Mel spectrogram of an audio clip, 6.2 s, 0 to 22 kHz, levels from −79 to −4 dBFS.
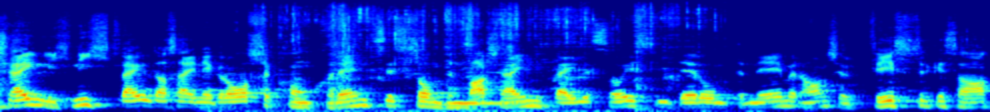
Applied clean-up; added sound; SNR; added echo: classical method log-MMSE.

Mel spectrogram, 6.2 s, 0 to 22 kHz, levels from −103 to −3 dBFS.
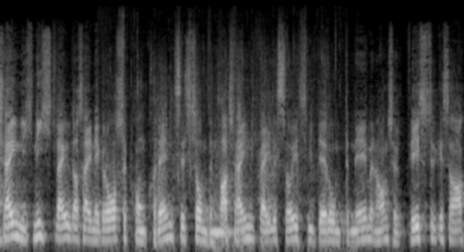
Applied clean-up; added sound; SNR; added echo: neural mask model RNNoise.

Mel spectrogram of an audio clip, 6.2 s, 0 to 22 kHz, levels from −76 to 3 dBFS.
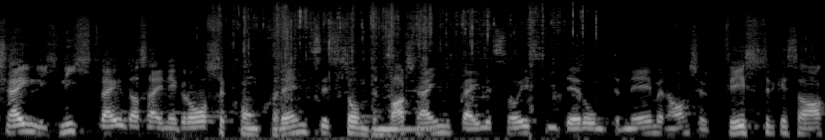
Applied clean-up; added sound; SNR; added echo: classical method spectral subtraction.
